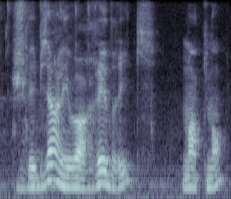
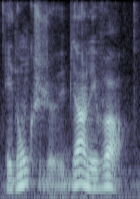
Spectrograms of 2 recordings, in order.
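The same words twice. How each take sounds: First: Said in the usual way. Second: Throaty, catching voice; frog in throat. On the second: Real, not acted. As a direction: talk through a frog in the throat. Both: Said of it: "j'ai un truc dans la gorge".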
